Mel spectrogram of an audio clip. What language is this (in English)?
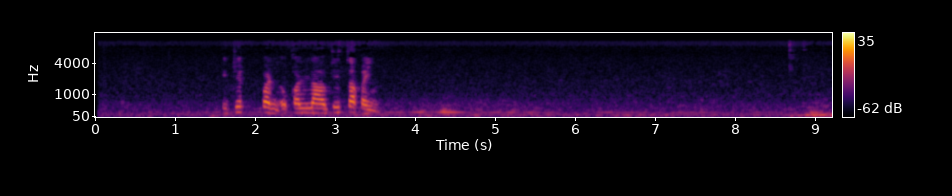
Inupiaq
